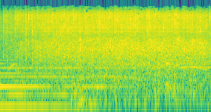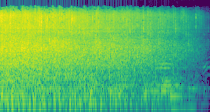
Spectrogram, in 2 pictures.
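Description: The band's last chord on piano, bass and drums rings out for about a second and a half, then the audience applauds, fading out near the end.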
